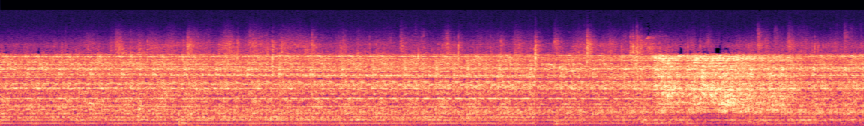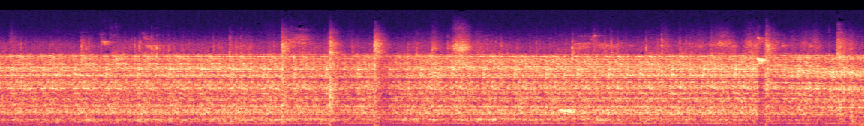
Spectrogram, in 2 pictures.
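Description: HO-scale model freight train running on the layout: a steady whir from the running train, with scattered light clicks from wheels over the track. The sound swells louder for a second or two about nine seconds in.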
